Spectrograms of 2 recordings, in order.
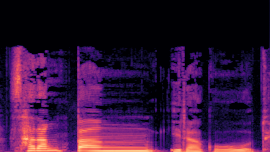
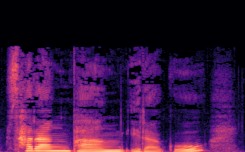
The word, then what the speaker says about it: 사랑방: 사랑방이라고 된소리로 발음하는 분들도 있는 것 같은데요. 글자 그대로 사랑방이라고 예사소리로 발음하는 것이 맞습니다.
